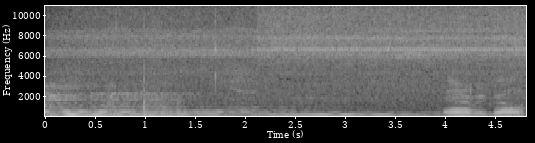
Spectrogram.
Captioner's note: insect noises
